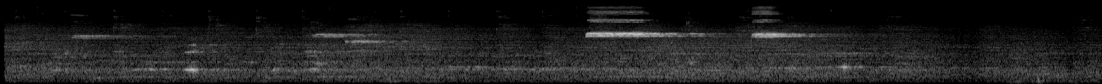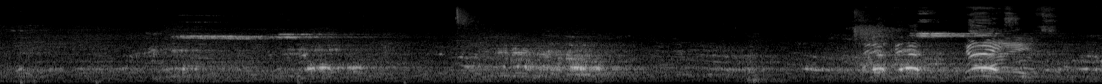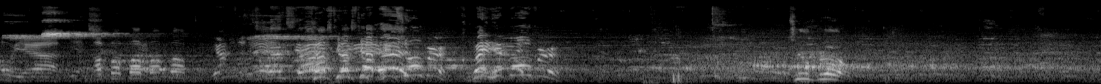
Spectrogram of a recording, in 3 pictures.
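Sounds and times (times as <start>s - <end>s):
murmur of large gym hall: 0.0s - 33.0s
faint whistles: 0.6s - 1.5s, 3.0s - 4.3s, 5.8s - 8.5s, 12.6s - 14.6s, 20.0s - 20.8s, 22.0s - 23.2s
referee's whistle blast: 5.8s - 8.3s, 24.6s - 25.6s.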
